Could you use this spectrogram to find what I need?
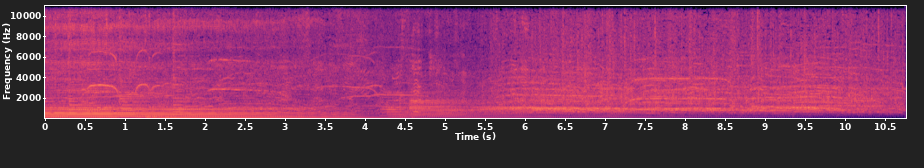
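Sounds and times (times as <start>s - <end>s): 
sertanejo sofrência romantic music: 0.0s - 8.0s.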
